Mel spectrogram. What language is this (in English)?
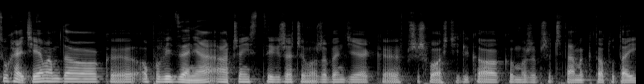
Polish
